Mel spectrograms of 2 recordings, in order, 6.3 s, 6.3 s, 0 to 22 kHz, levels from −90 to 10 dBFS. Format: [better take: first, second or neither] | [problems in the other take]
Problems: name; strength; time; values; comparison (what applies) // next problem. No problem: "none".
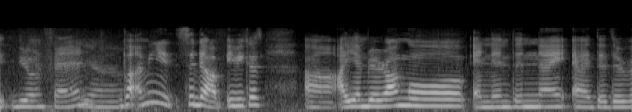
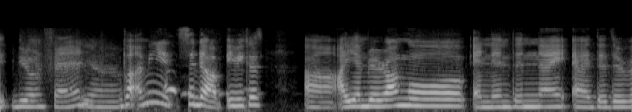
first | noise reduction (neural mask model RNNoise)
